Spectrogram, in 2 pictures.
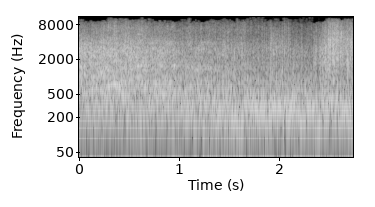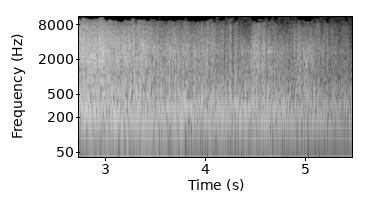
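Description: A bomb explodes in a summer house as a radio comedy sound effect: a loud, sustained roaring rumble that holds steady for several seconds and then eases slightly toward the end.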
